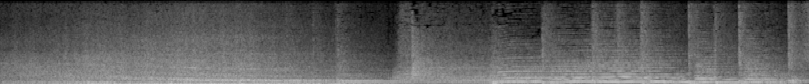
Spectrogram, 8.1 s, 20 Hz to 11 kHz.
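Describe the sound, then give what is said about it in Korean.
A loud, steady jet airplane roar of a Boeing 747, used as a radio sound effect, fills the first few seconds, then recedes as music with sustained tones rises up and takes over. “이 비행기 소리 구하기 어렵거든요.”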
